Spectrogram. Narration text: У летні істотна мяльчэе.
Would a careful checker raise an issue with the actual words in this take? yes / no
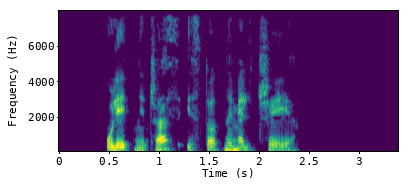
yes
